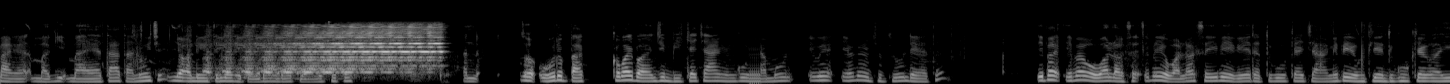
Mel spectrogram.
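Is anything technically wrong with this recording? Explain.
Yes, two faults.

From 2.03 to 4.56 s there is a feedback howl. Two devices on one call in the same room form a loop, and each pass adds gain. A tone near 2 kHz builds, pulses about every fifth of a second, and peaks about 13 dB above the speech.

From 7.50 to 7.61 s there is a Bluetooth stutter. Packets arrived late or not at all, so the receiver replayed its last short buffer. About 107 ms of sound becomes a rapid buzzing repeat, which points to several lost packets. The speech then resumes further on.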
